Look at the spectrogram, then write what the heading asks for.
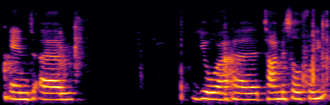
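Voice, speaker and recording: A woman's voice: mid-range voice, flat delivery, takes it slowly, background noise. A woman chairing a parliamentary committee hearing, speaking politely with some fillers.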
